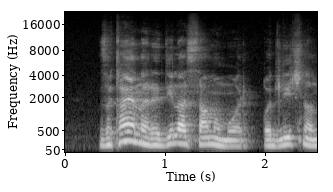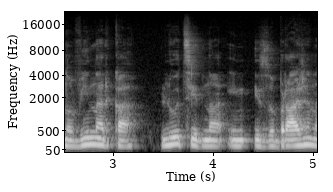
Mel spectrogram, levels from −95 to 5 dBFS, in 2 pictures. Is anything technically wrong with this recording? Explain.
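No, no technical faults here.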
